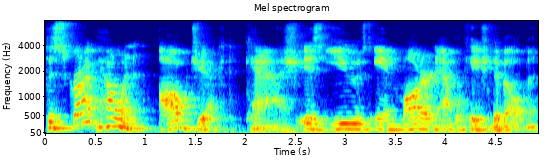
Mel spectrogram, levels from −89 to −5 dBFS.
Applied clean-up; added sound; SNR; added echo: none; none; none; reverberation time 0.8 s.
